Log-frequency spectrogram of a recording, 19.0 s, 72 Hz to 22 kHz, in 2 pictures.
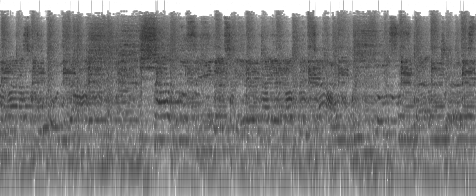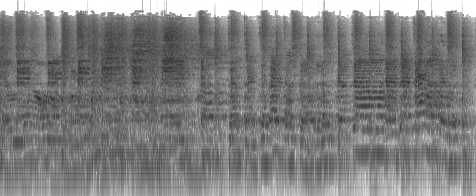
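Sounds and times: person singing: 0:00.0 - 0:11.4, 0:13.2 - 0:19.0
electric bass: 0:00.0 - 0:16.3
drum kit steady beat: 0:00.0 - 0:19.0
electric guitars: 0:00.0 - 0:19.0.

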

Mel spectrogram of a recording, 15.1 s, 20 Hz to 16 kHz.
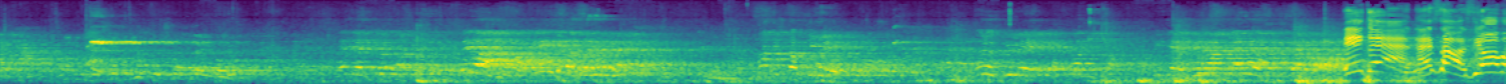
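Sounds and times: shoes squeaking on court: 0:08.8 - 0:10.0.

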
